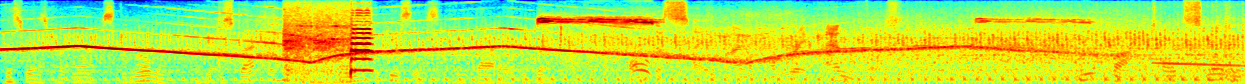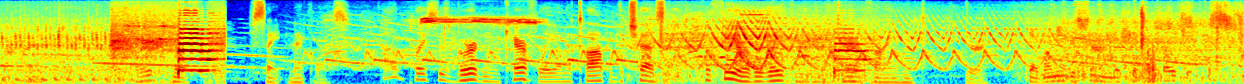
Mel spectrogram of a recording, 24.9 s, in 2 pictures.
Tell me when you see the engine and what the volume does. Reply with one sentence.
You can hear the engine from 0.0 to 13.8 s, getting louder; briefly from 18.6 to 21.4 s; and briefly from 22.6 to 24.8 s.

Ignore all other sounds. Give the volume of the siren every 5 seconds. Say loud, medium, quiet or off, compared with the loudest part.
loud, medium, medium, medium, medium.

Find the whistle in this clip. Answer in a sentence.
The whistle can be heard from 5.3 to 6.7 s, from 9.8 to 11.0 s and from 16.6 to 17.9 s.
